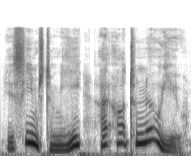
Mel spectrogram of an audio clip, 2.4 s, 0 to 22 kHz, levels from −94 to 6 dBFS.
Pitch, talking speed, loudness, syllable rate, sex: 175 Hz, 225 wpm, -14 LUFS, 4.5 syllables/s, male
